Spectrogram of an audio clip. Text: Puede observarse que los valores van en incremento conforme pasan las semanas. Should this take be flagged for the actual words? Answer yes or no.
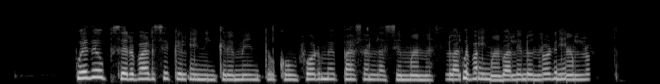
yes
